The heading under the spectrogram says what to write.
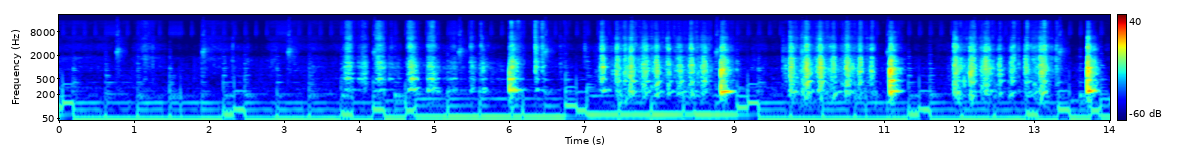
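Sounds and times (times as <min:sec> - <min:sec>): background music with bass line: 0:00.0 - 0:14.0
sharp scraping strokes: 0:02.9 - 0:06.2.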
